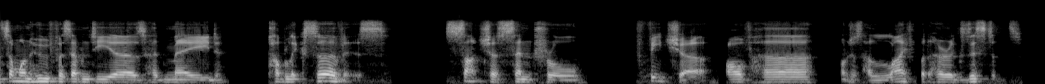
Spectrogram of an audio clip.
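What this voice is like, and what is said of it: British accent. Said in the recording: “I'm obviously a Brit, as you can tell from my accent”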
